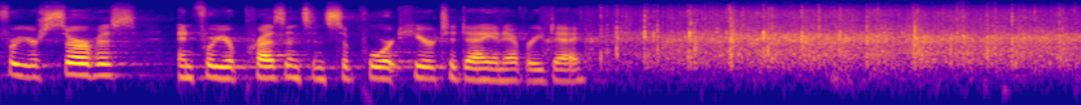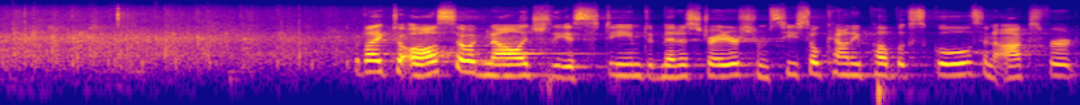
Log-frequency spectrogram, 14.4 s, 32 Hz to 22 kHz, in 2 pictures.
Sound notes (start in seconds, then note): 3.9 attendees applauding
